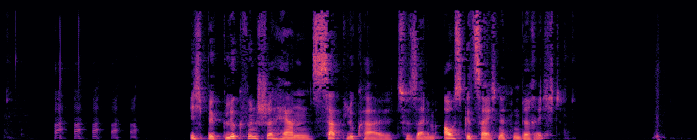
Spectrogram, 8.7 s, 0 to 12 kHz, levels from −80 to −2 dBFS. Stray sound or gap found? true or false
true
